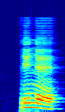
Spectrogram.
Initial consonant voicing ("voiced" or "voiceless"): voiced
